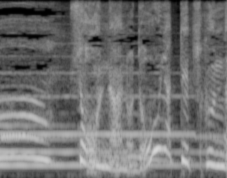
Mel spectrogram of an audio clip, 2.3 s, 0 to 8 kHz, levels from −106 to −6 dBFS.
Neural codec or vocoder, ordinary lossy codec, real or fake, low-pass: none; none; real; none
